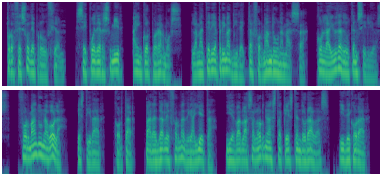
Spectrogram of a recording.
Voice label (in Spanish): voz del narrador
